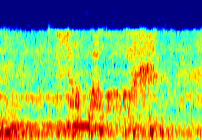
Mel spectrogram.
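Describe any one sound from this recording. A middle-aged man speaks in a low voice.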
